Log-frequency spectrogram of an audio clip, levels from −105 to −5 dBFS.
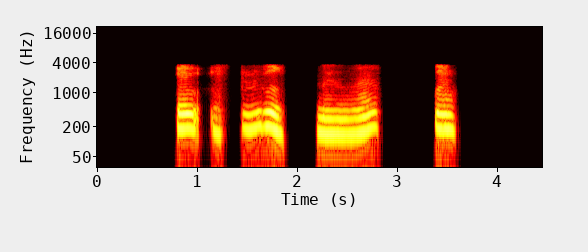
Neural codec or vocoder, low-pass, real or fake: codec, 16 kHz, 1.1 kbps, Voila-Tokenizer; 3.6 kHz; fake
